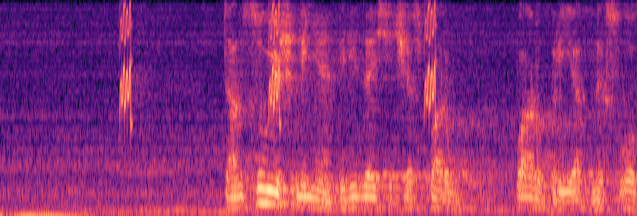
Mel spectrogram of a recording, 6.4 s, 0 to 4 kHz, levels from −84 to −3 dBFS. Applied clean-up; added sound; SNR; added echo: none; Animal; 7 dB; reverberation time 2.1 s.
